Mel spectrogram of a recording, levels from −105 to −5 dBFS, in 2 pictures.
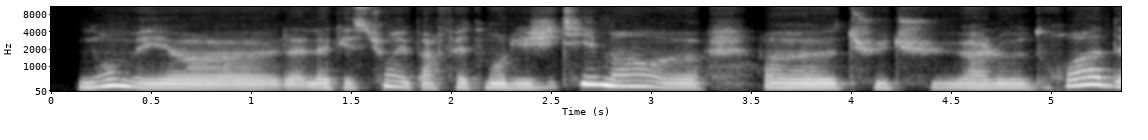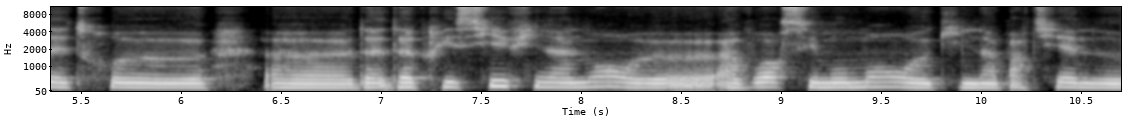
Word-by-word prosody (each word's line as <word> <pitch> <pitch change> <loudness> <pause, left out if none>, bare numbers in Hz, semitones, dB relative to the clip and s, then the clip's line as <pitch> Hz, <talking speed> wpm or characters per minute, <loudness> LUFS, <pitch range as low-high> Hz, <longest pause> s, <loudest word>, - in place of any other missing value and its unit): Non, 200 +8 +4
mais 170 -9 +4
heu, 155 -1 +2
la 155 0 -3
la 165 - +1
question 175 +7 -4
est 190 -4 -3
parfaitement 165 +1 -3
légitime, 180 - +5
hein, 195 -8 -1 0.3
heu, - - +1 0.3
heu, - - +2
tu 165 +1 -6
tu 165 +1 -7
as 160 -1 0
le 160 0 0
droit 240 - +2
d'être, 190 -5 -4
heu 170 -1 +2 0.3
heu, 160 -1 +1
d'a 175 +2 0
d'apprécier 190 +4 -1
finalement, 195 -3 -3
heu, 165 0 0
avoir 185 +3 -1
ces 190 -1 0
moments, 180 +1 0
heu, 170 - +2
qui 170 +1 -8
n'appartiennent, 170 +2 -2
175 Hz, 170 wpm, -22 LUFS, 165-190 Hz, 0.3 s, légitime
